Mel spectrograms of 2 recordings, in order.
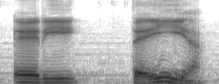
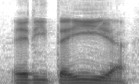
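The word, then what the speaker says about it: ἐριθεία: expresiones que nos habla Pablo es la palabra eriteía Cómo se escribe se escribe e r y t h e i A se escribe eriteía y ahí la encontramos y quiere decir literalmente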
